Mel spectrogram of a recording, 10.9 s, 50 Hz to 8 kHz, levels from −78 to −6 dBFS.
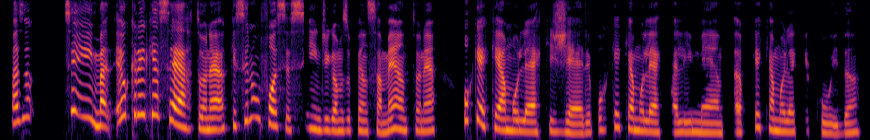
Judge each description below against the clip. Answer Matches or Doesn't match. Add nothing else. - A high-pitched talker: Matches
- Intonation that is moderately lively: Doesn't match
